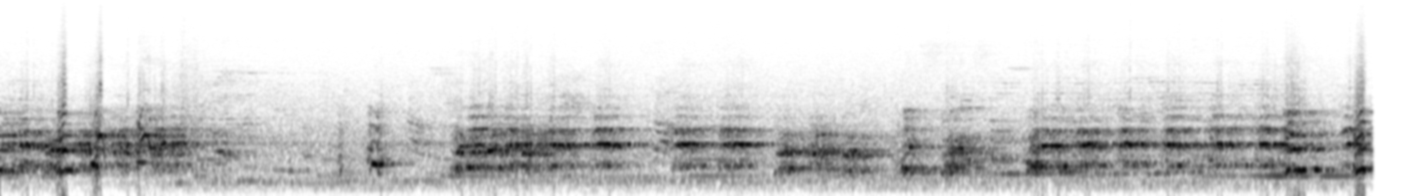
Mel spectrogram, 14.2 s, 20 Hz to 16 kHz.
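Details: Dogs heard on 27 December 2019 giving drawn-out, tonal yips and whining barks in long overlapping runs, with a pause midway and sharp clicks at the start.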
